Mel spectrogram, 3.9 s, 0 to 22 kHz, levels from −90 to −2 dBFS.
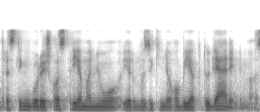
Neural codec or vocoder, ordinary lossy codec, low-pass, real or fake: codec, 24 kHz, 0.9 kbps, WavTokenizer, large speech release; AAC, 32 kbps; 7.2 kHz; fake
